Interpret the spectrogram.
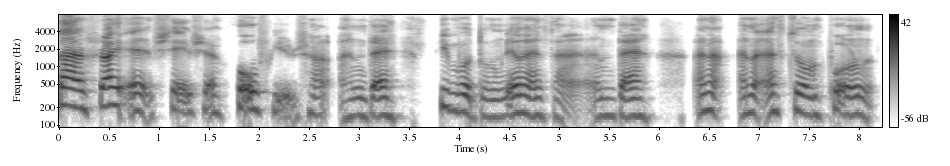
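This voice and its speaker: An older man hosting a casual podcast interview in a halting, repetitive way. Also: fairly high pitch. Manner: halting, hesitant, repeats words. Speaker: podcast host. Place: small home room, video call. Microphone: close desk microphone on arm.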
